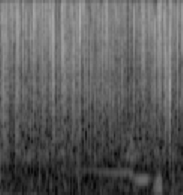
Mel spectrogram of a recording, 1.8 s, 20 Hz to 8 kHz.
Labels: {"label": "biophony, cascading saw", "recorder": "SoundTrap 600 or HydroMoth"}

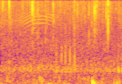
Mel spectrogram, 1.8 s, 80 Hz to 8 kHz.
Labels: {"label": "biophony, rattle response", "recorder": "SoundTrap 500"}
{"label": "biophony, dolphin", "recorder": "SoundTrap 500"}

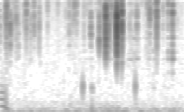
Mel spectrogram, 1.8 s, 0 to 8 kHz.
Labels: {"label": "biophony, knock croak", "recorder": "SoundTrap 300"}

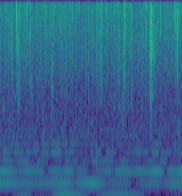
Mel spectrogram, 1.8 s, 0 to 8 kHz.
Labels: {"label": "biophony, midshipman", "recorder": "SoundTrap 500"}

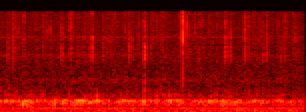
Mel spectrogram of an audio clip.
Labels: {"label": "ambient", "recorder": "HydroMoth"}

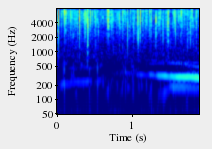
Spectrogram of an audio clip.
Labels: {"label": "biophony", "recorder": "SoundTrap 300"}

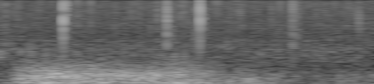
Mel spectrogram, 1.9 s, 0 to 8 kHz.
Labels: {"label": "biophony, growl", "recorder": "SoundTrap 500"}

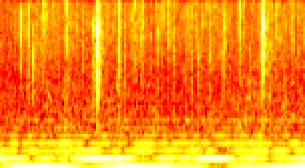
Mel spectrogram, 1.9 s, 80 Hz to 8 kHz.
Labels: {"label": "biophony, midshipman", "recorder": "SoundTrap 500"}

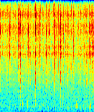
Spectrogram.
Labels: {"label": "ambient", "recorder": "HydroMoth"}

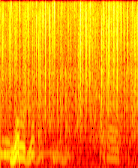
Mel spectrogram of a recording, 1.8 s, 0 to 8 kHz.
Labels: {"label": "biophony, cascading saw", "recorder": "SoundTrap 600 or HydroMoth"}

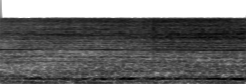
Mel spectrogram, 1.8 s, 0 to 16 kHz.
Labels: {"label": "anthrophony, boat engine", "recorder": "SoundTrap 500"}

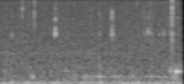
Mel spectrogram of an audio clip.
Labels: {"label": "ambient", "recorder": "HydroMoth"}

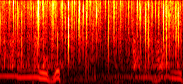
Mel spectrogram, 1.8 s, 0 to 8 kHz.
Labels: {"label": "biophony, cascading saw", "recorder": "SoundTrap 600 or HydroMoth"}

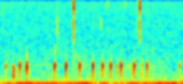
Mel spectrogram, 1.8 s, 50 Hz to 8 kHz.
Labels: {"label": "biophony, knock croak", "recorder": "SoundTrap 300"}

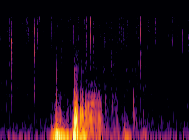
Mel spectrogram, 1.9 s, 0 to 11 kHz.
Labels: {"label": "biophony, low growl", "recorder": "SoundTrap 300"}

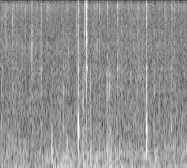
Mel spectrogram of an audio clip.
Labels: {"label": "ambient", "recorder": "HydroMoth"}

